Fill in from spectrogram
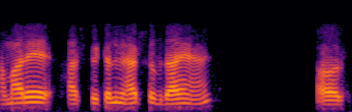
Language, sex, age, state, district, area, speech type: Hindi, male, 30-45, Uttar Pradesh, Bhadohi, rural, conversation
